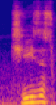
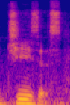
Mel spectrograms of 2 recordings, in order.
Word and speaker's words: Jesus: turn into german so in german though the the the j is actually a y so jesus okay in german this is how you pronounce it uses uh well maybe not identical pronunciation but i'm trying so so you have like the the y and it's it's it's a y sound and then in english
